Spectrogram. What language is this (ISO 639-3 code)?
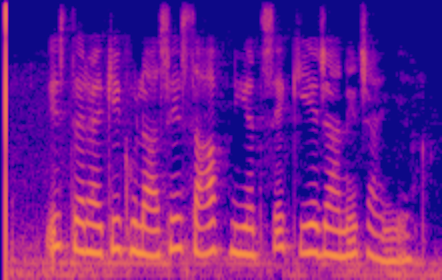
hin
